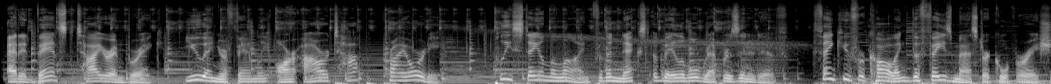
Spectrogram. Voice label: IVR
